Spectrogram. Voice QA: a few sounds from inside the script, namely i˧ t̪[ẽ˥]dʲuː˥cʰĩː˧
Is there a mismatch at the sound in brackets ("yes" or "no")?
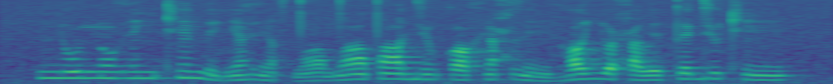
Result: yes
